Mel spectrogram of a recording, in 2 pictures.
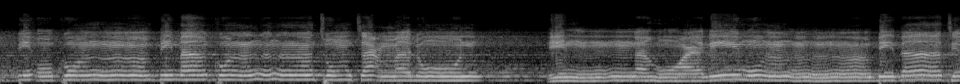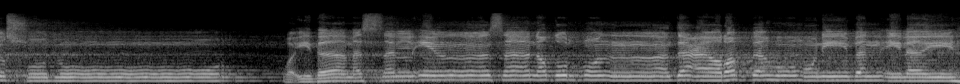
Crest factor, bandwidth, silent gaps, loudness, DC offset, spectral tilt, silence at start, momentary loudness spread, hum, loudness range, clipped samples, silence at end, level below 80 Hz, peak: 14 dB; 11.5 kHz; none; -23 LUFS; under 0.1%; -4.5 dB/octave; 0 s; 6 LU; none; 4 LU; under 0.1%; 0 s; -56 dBFS; -10 dBFS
